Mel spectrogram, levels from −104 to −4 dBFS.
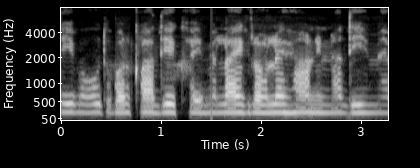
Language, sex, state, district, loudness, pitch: Maithili, female, Bihar, Samastipur, -26 LUFS, 210 Hz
